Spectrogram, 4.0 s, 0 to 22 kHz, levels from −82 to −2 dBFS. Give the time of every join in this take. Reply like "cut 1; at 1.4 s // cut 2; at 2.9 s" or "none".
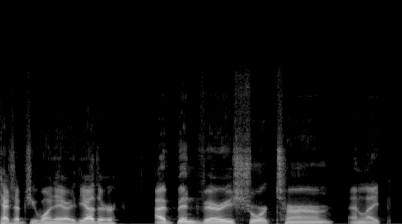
cut 1; at 1.4 s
